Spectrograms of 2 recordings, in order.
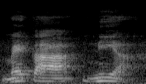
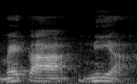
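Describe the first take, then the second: First: The middle is pronounced with an 'ee' sound. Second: The middle is pronounced with an 'ee' sound.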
